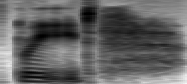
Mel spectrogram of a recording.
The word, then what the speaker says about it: Brigid: Brigid or Bridget um I pronounce it as breed but she is this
